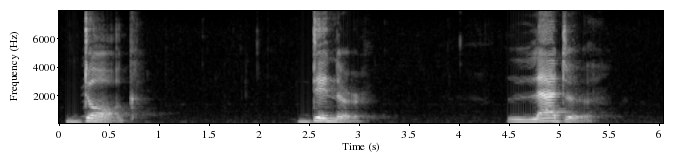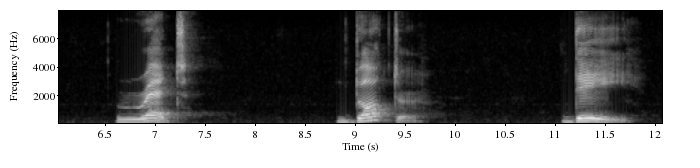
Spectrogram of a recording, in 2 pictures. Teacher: Duh is a voice sound. It means that there will be vibration of vocal cords while producing this sound.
